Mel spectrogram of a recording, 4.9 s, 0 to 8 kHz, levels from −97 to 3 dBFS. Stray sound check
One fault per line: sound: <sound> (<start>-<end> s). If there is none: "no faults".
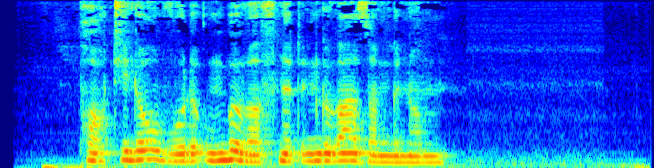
no faults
